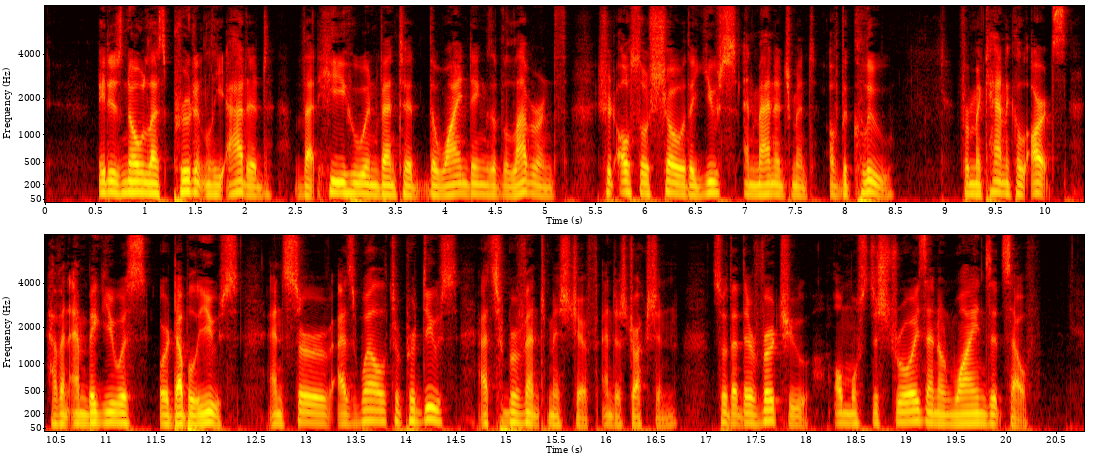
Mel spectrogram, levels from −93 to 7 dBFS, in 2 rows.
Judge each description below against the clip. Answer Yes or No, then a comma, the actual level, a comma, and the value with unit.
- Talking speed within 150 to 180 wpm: Yes, average, 160 wpm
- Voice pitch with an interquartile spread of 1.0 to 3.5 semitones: Yes, average, 2.9 semitones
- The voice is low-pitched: Yes, low, 100 Hz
